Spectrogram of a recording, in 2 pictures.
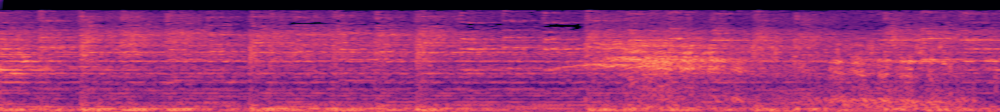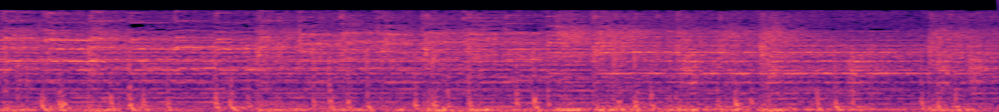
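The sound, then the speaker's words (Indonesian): Horses neigh and gallop, with a dense, rapid patter of hooves running throughout and one loud whinny partway through that falls in pitch. “kedua remaja tersebut telah berderap di atas punggung kuda mereka.”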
